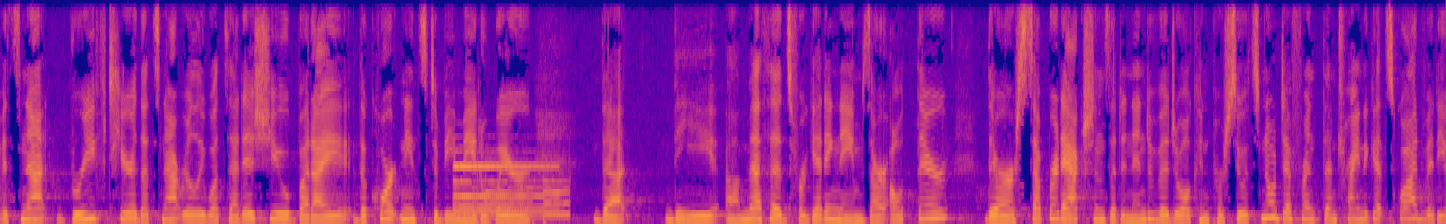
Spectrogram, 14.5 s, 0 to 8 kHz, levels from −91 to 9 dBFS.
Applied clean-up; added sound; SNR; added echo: none; Electric guitar; 1 dB; none.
